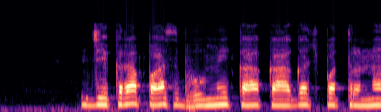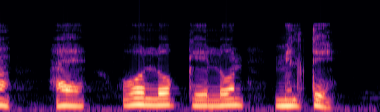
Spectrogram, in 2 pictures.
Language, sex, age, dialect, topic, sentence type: Magahi, male, 18-24, Northeastern/Surjapuri, banking, question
